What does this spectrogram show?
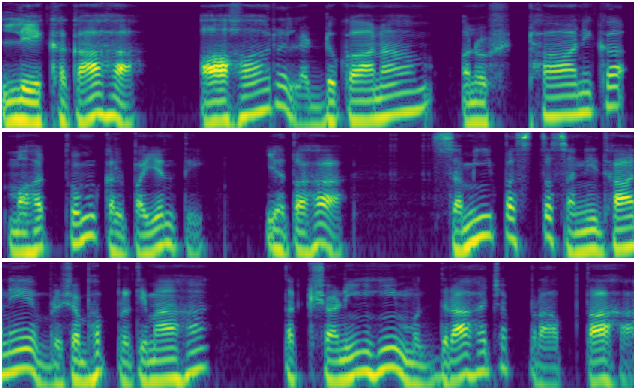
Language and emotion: Sanskrit, neutral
